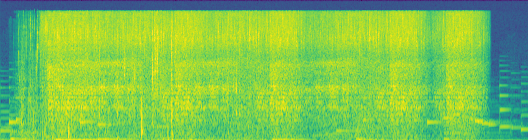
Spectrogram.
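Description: Steady hiss of a water jet spraying from an ear irrigator into the ear canal, starting about half a second in and cutting off suddenly near the end, over background music.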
